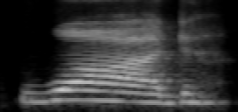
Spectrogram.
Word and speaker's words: water: English, it does not sound like T. It sounds more like a D. Wad, wad, wad. You want to feel a little bit of a vibration here. Wad, wad. Okay, and then the E is silent. Don't say the E, no E. We go right into the R.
